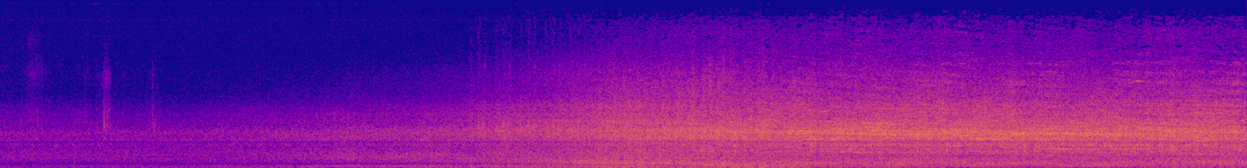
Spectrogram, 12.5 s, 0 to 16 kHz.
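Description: Siemens ER20 Eurorunner (class 223) diesel-electric locomotive approaching and passing with a train of passenger coaches. The diesel engine grows steadily louder over the first six seconds or so, then the coaches' wheels run past on the rails in a loud, even noise.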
